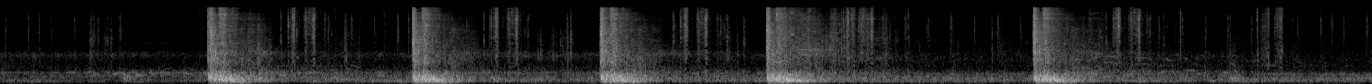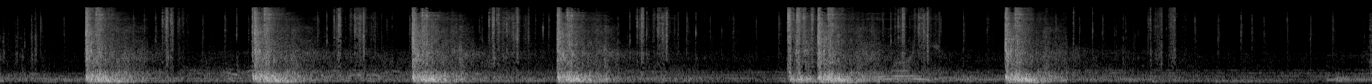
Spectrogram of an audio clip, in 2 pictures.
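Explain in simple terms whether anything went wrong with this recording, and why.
Nothing went wrong here; no technical fault turns up anywhere in the recording.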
